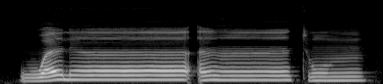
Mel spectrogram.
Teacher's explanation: حرف مد ثم الهمز في كلمتين فمد جائز منفصل يمد بمقدار اربع الى خمس حركات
